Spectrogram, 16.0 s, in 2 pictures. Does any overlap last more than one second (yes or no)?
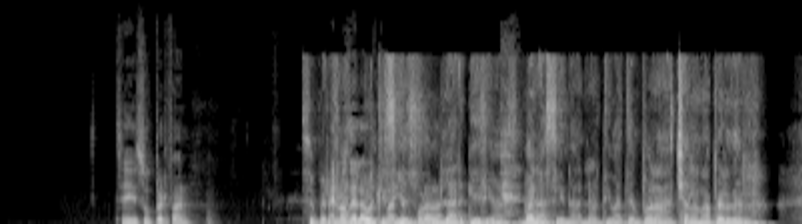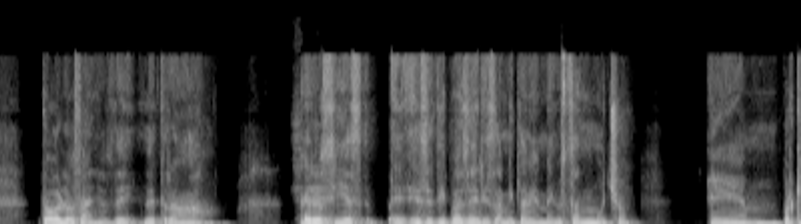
yes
